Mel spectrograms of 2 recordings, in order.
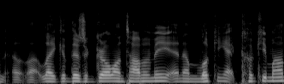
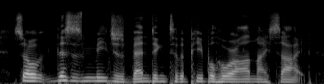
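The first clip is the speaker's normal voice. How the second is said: ordinary talk, nothing marked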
